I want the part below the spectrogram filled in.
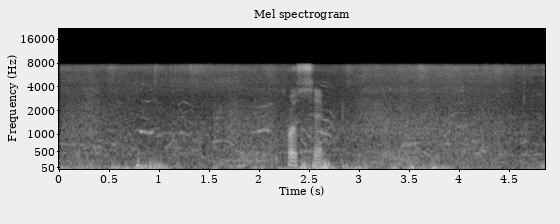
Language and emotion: Russian, neutral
